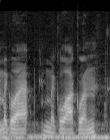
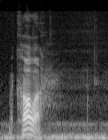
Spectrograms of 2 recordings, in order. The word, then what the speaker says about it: McCullough: No, not McLaughlin. Let's pronounce that correctly, please. McCullough.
